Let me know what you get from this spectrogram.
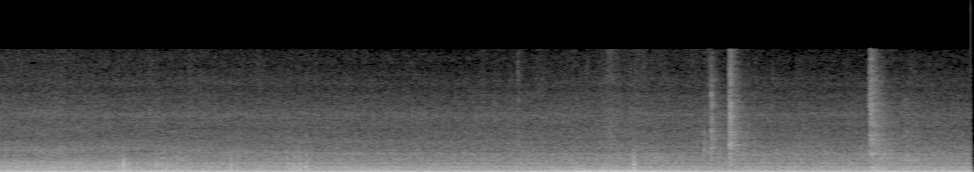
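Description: Metra commuter train in motion, heard from on board: a steady low rumble of wheels on rails, with three sharp clicks in the last two seconds.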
